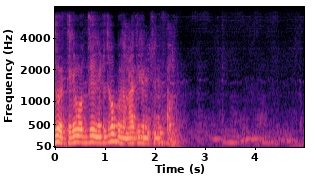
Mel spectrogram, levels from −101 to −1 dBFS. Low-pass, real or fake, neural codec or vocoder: 7.2 kHz; fake; codec, 44.1 kHz, 1.7 kbps, Pupu-Codec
